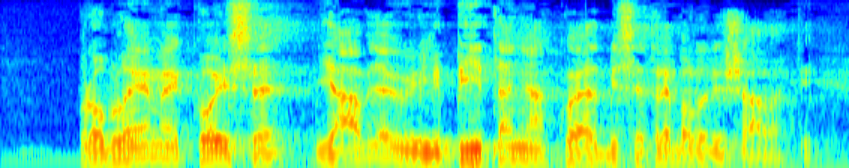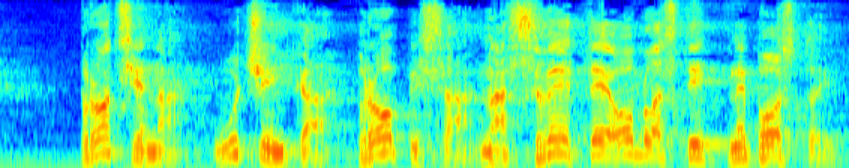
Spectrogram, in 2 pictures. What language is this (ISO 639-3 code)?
hrv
